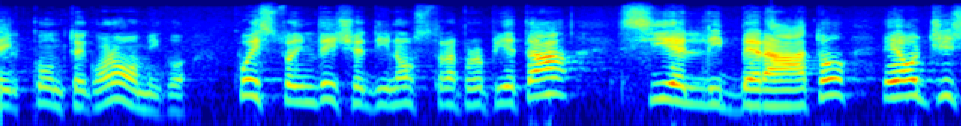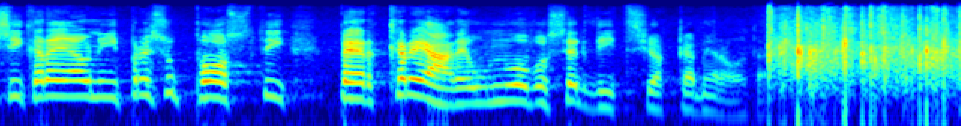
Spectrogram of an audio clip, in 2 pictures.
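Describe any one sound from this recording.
An elderly man speaks loudly and with animation close by.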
